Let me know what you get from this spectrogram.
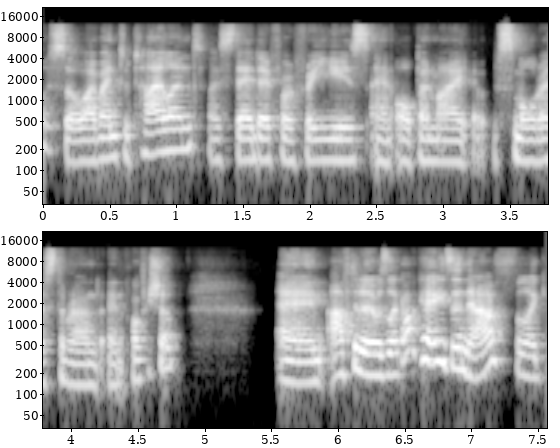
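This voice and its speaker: A woman from Slovakia with a Slovak accent, speaking English as a second language as a guest on an interview, bubbly and quick to laugh. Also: extremely low pitch. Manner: bubbly, laughs often, non-native grammar. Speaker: business coach, guest. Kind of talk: casual interview chat.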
